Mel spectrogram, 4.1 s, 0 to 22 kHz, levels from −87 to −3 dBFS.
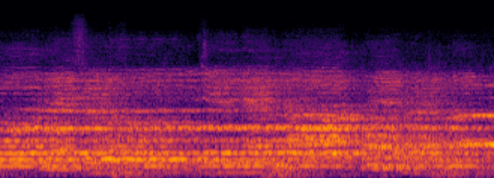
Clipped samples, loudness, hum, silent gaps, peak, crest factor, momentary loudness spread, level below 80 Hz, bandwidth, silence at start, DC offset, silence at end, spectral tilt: under 0.1%; -25 LUFS; none; none; -10 dBFS; 14 dB; 4 LU; -58 dBFS; 13.5 kHz; 0 s; under 0.1%; 0 s; -5 dB/octave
